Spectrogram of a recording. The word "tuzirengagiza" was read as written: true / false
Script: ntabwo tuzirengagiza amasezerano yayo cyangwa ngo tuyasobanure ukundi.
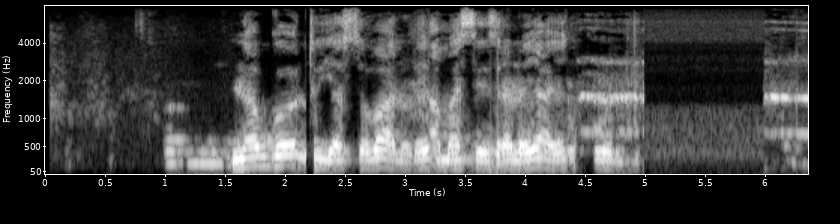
false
